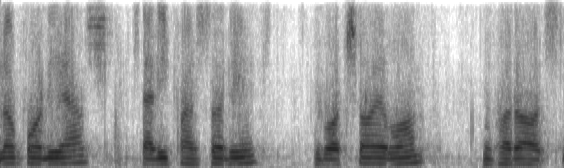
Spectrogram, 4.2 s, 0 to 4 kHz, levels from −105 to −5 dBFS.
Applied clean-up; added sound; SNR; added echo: neural separator model SepFormer DNS4.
